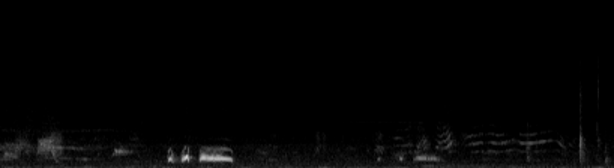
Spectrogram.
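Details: Spotted dove decoy's 'thúc' urging call for trapping: a loud phrase of two short coos and a long coo near the middle, with scattered quieter coos and faint higher bird whistles around it.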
